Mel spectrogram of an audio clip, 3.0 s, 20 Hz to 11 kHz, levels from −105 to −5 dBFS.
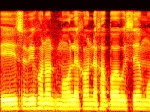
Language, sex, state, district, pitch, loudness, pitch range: Assamese, male, Assam, Sonitpur, 125 Hz, -15 LUFS, 125-130 Hz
